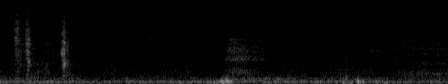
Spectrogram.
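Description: Faint handling noises as a plastic bottle is tilted over a motorcycle's fuel tank filler: a few light clicks in the first second and two soft knocks, about two and three and a half seconds in, over a low steady background.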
